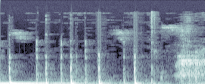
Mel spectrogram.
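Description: Stylus tapping and clicking on a tablet screen during handwriting: an irregular run of sharp clicks, several a second.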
